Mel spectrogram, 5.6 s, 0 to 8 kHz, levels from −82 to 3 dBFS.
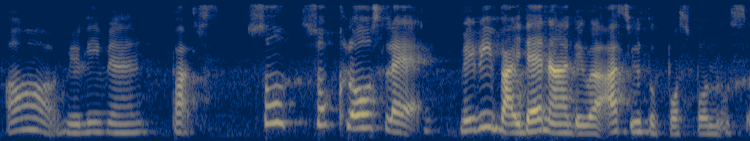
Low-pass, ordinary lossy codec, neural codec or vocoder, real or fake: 7.2 kHz; none; codec, 24 kHz, 6 kbps, HILCodec; fake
